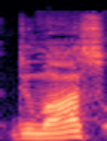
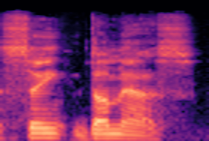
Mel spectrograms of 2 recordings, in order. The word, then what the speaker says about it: Dumas: So, um the the uh the way you pronounce it, is it uh Order of St. Dumas or is it uh St. Dumbass?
